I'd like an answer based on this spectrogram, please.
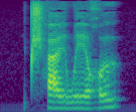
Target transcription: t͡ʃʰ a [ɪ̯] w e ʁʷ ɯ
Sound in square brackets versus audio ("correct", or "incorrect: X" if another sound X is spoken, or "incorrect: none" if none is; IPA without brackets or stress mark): correct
